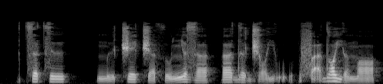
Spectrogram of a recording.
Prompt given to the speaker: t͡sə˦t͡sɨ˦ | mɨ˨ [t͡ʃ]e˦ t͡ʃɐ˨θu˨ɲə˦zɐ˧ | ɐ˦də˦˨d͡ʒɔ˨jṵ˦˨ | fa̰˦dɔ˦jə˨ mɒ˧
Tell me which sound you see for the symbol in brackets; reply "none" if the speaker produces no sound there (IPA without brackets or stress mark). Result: t͡ʃ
